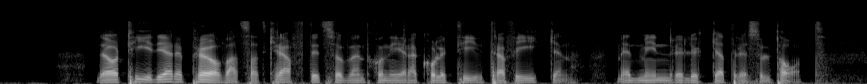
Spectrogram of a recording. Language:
Swedish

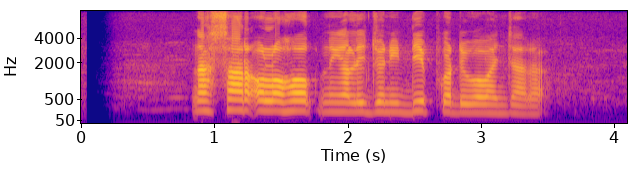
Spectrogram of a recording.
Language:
Sundanese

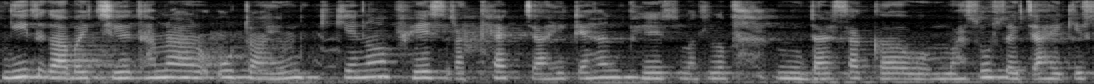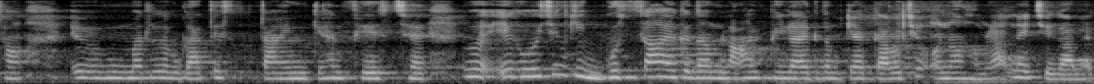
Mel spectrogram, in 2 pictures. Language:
Maithili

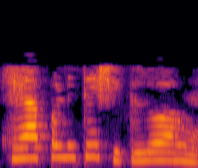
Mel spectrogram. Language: Marathi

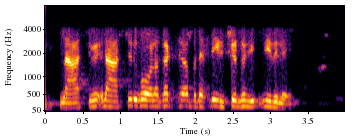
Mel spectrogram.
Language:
Malayalam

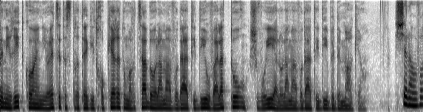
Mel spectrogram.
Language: Hebrew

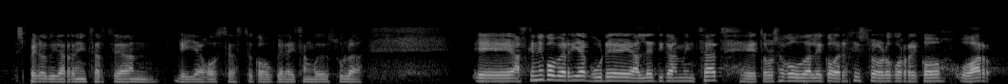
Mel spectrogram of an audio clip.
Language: Basque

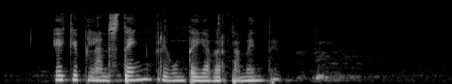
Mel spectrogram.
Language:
Galician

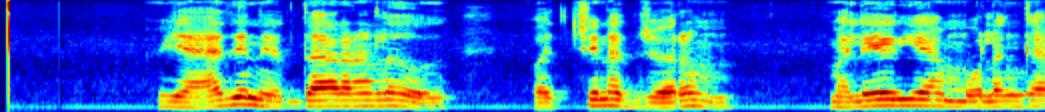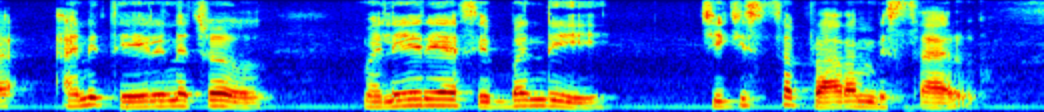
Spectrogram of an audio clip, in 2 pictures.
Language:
Telugu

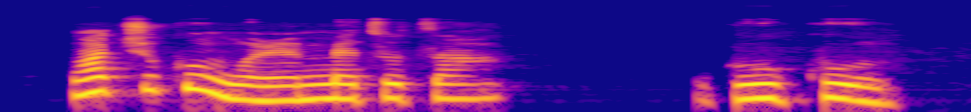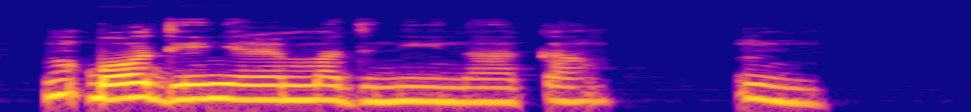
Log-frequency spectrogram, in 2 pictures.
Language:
Igbo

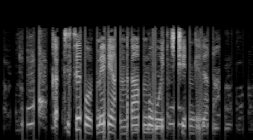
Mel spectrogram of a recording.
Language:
Ganda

